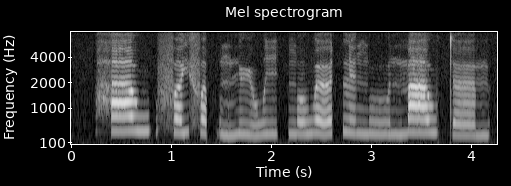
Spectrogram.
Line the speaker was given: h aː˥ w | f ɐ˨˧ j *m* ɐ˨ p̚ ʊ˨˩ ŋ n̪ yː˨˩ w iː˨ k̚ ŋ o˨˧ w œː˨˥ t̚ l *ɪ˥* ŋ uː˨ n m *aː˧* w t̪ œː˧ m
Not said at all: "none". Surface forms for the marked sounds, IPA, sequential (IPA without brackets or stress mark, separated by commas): f, ɪ˧, aː˥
